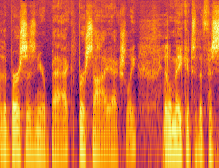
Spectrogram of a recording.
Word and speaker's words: bursae: And it'll make it into the bursas in your back, bursae, actually. It'll make it to the facet joints. I was wondering what the plural was of bursa. B-U-R-S-A-E-S-A-E. Yeah. Bursae.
